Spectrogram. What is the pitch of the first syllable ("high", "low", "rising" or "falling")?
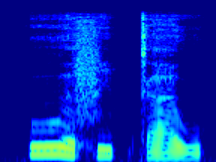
falling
